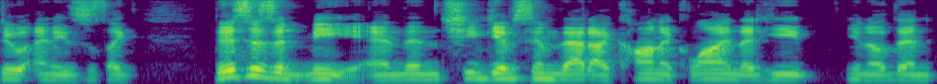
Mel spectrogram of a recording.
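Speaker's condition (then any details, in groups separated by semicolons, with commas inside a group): No condition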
